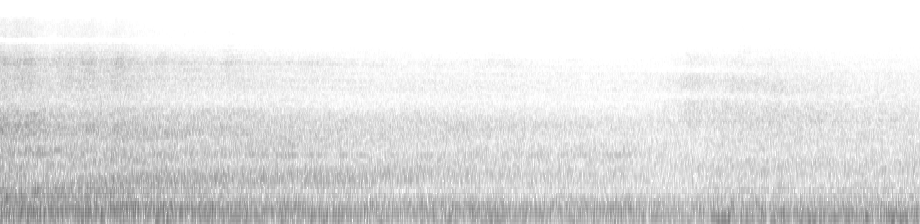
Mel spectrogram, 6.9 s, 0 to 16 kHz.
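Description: Boeing 777 jet airliner on final approach passing low overhead, its engine noise fading steadily as it moves away. Wind rumbles on the microphone underneath, with a slight rise in noise about five seconds in.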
